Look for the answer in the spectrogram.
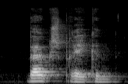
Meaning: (noun) ventriloquism; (verb) to ventriloquise
- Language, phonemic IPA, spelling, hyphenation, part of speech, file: Dutch, /ˈbœy̯kˌspreː.kə(n)/, buikspreken, buik‧spre‧ken, noun / verb, Nl-buikspreken.ogg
